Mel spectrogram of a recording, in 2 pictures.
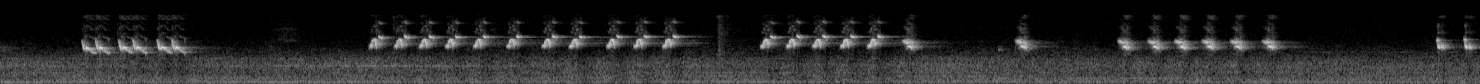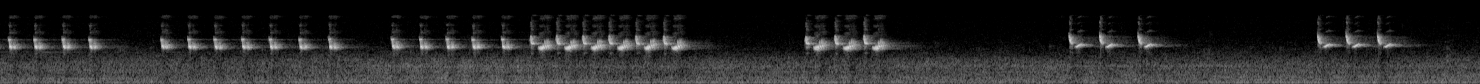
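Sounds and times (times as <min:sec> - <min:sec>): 
mockingbird song: 0:00.8 - 0:02.0, 0:03.7 - 0:07.0, 0:07.6 - 0:09.3, 0:10.0 - 0:10.4, 0:11.2 - 0:12.9, 0:14.4 - 0:21.8, 0:22.8 - 0:23.8, 0:25.5 - 0:26.5, 0:28.0 - 0:29.0.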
